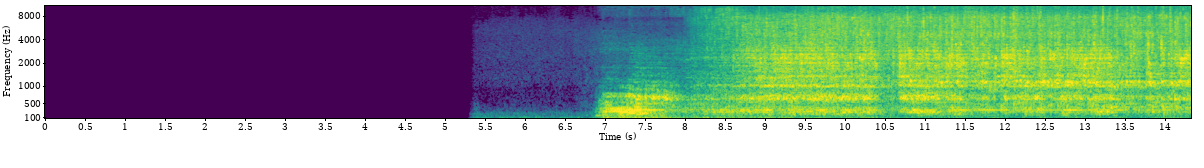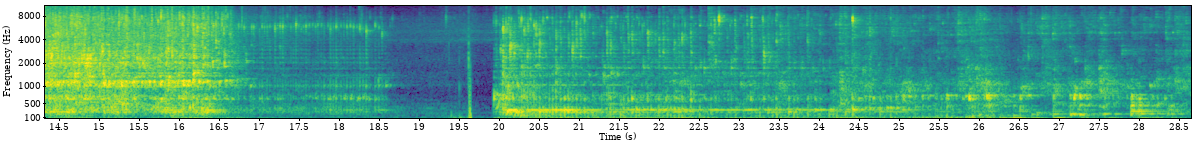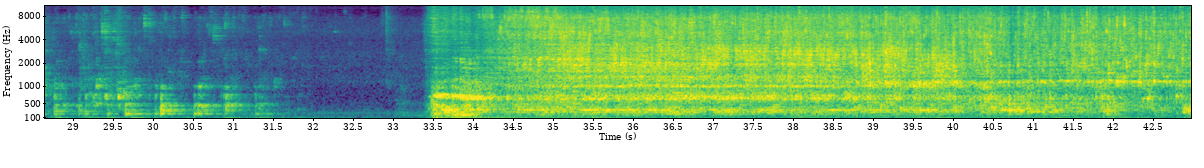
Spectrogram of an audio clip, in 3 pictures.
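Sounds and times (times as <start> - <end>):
toilet flushing: 6.9 - 18.7, 19.9 - 31.6, 33.4 - 42.9
weak uneven water flow: 6.9 - 42.9.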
